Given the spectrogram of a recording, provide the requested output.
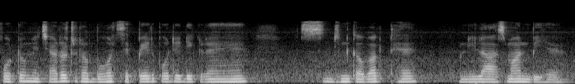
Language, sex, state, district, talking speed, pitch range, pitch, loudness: Hindi, male, Arunachal Pradesh, Lower Dibang Valley, 200 wpm, 125-135 Hz, 130 Hz, -18 LUFS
